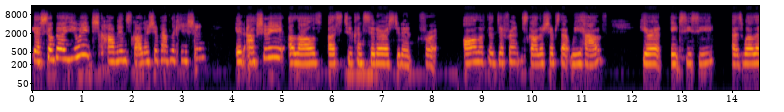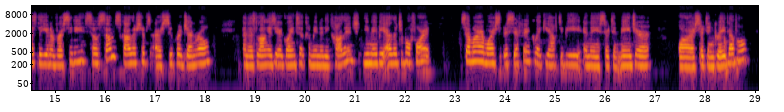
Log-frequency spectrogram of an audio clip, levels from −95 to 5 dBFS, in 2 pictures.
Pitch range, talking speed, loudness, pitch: 200-250 Hz, 150 wpm, -25 LUFS, 225 Hz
